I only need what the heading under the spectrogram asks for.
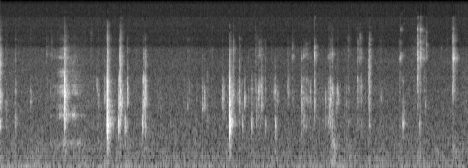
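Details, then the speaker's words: Kyosho Mad Van brushless RC car on its first test run: sharp, uneven clicks about every two seconds with nothing else in the background. The front differential ring gear is missing a tooth. "quand vous voyez que vous avez un souci comme ça ne forcez pas surtout vous démontez cherchez pas à comprendre c'est qu'il ya un souci vraiment bizarre"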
